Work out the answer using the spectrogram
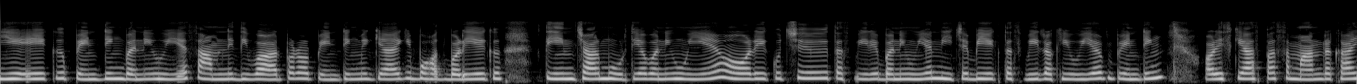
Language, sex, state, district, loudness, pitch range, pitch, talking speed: Hindi, female, Jharkhand, Jamtara, -21 LUFS, 245-265 Hz, 255 Hz, 200 wpm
